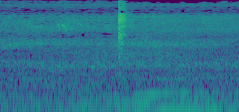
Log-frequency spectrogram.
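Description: A motor vehicle's engine rumbling nearby, louder in the second half, with a brief click about a second in.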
